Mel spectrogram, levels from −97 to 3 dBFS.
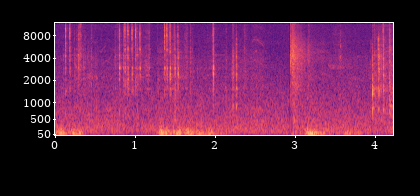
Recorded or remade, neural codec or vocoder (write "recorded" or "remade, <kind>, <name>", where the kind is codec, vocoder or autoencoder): recorded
